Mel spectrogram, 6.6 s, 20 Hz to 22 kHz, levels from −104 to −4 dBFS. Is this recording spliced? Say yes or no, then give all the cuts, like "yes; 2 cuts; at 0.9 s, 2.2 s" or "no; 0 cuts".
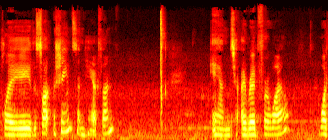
no; 0 cuts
